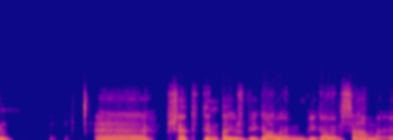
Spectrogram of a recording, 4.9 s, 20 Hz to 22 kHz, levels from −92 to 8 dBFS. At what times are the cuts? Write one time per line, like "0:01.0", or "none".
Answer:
0:02.8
